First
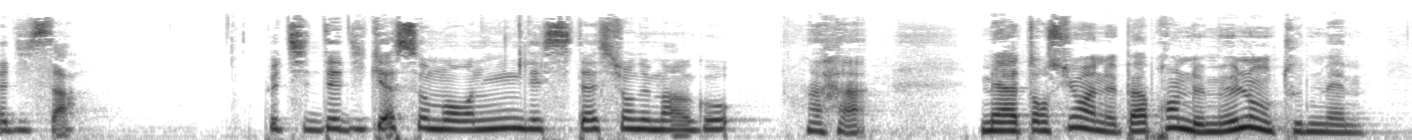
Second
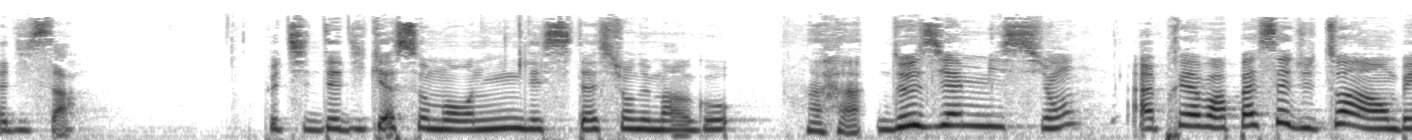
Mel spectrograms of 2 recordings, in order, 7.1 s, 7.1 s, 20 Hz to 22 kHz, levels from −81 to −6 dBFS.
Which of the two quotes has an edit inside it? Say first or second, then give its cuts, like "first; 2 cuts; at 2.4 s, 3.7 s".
second; 1 cut; at 4.3 s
